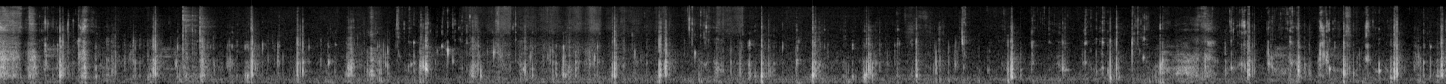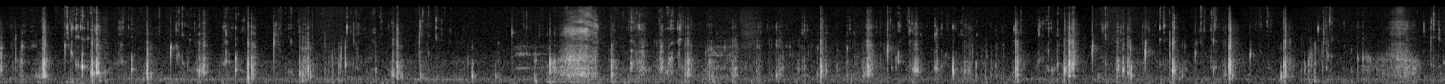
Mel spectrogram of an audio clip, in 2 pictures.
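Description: Close-miked eating of wild raspberries (sanddalgi): the soft berries are bitten off a skewer and chewed, making a dense run of short mouth clicks and smacks. There is one louder noise about two-thirds of the way through.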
